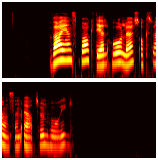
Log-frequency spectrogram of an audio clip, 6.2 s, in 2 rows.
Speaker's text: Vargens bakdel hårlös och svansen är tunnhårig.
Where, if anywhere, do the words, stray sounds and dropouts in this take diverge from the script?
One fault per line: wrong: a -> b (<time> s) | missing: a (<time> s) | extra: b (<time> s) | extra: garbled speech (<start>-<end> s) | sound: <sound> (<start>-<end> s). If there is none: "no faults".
no faults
